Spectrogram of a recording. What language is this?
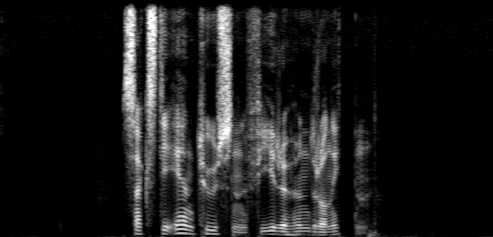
Norwegian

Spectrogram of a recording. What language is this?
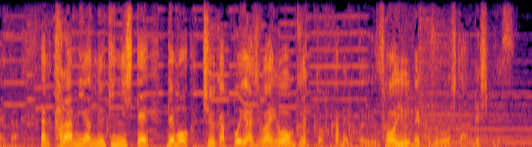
Japanese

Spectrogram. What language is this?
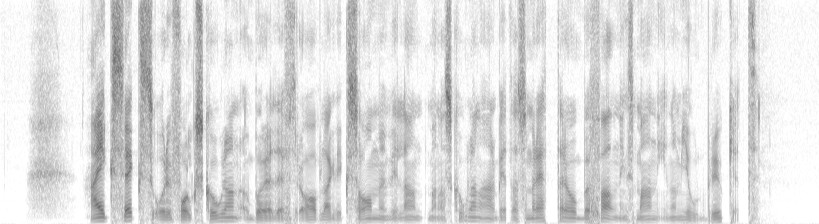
Swedish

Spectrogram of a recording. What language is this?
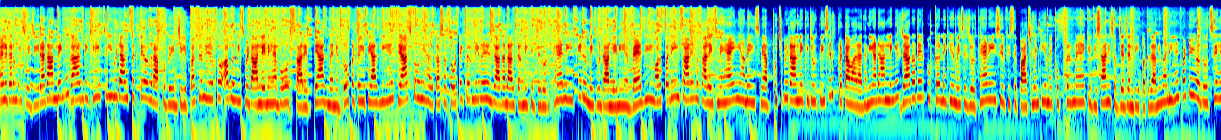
Hindi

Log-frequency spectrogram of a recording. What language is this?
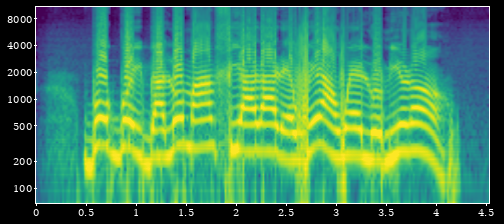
Yoruba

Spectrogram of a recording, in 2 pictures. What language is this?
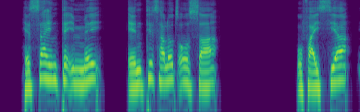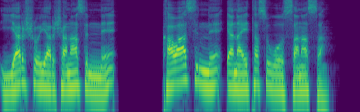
Gofa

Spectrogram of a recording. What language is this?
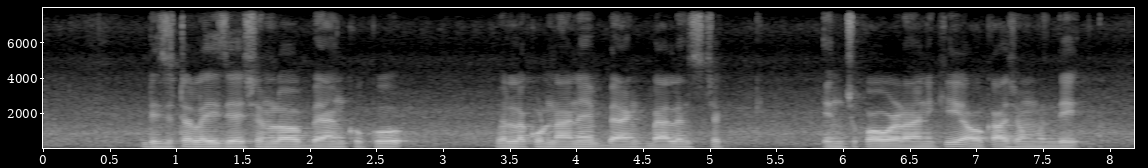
Telugu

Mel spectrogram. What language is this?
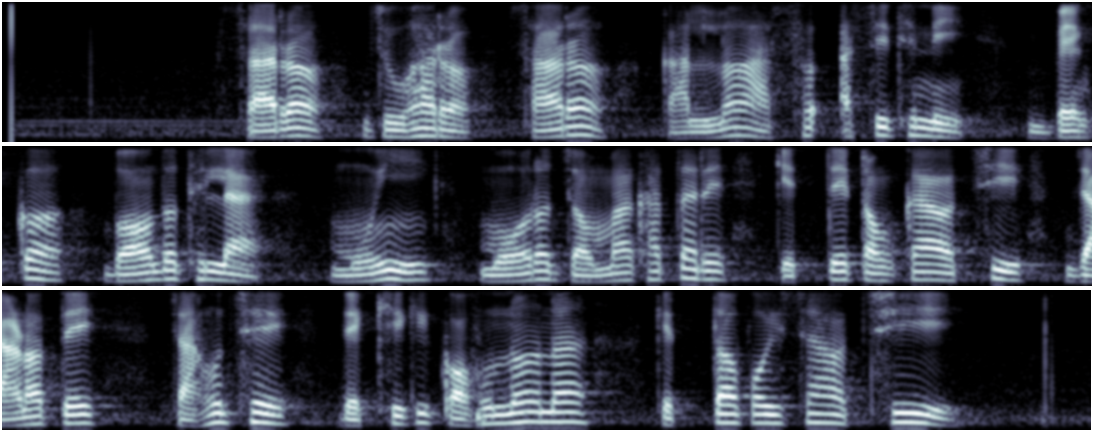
Odia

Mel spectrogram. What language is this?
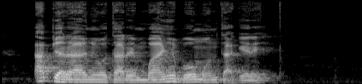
Igbo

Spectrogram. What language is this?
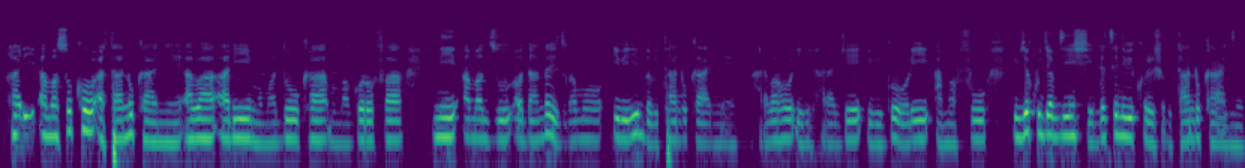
Rundi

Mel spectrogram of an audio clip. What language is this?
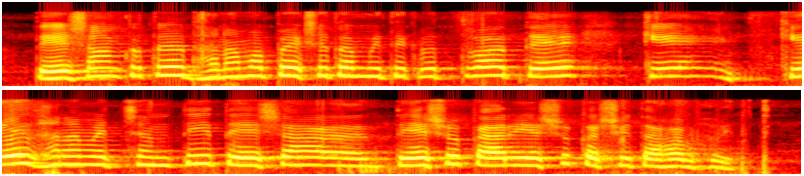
Sanskrit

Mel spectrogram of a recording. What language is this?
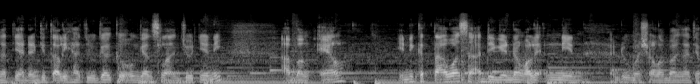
Indonesian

